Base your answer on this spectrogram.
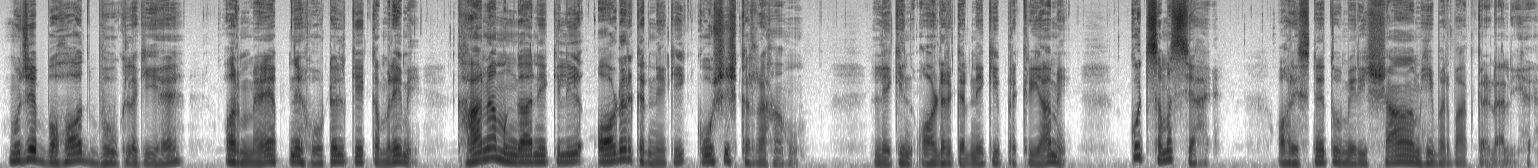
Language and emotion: Hindi, sad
